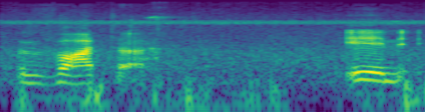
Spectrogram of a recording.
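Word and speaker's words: Bhatta: one that told me how to pron properly pronunciate narice vat and the the name bot is usually BHA a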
